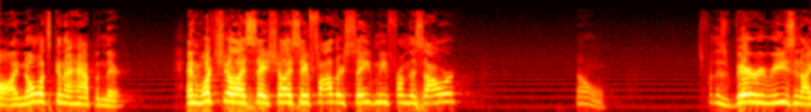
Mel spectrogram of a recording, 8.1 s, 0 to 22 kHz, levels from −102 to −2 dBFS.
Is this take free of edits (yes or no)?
yes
